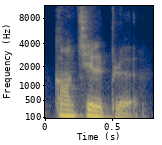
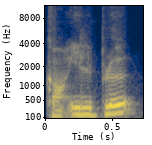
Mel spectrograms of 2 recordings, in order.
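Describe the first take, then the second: First: Quand il pleut linked with T, quan-til; French liaison with T. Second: Quand il pleut, no T, quan-il; French without liaison. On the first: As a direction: carry a T from quand into il. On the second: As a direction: keep quand apart from il. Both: Shown as a demonstration. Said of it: "it's up to you".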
